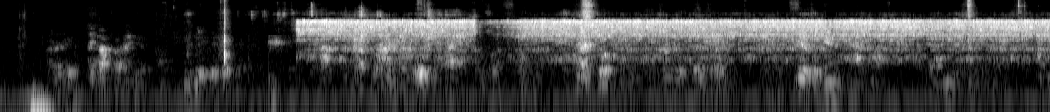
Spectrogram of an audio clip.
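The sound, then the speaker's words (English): Water from a bamboo shishi-odoshi (deer scarer or boar scarer) fountain runs in a loud, steady rush. It starts a few seconds in, drops out briefly, then resumes. Faint voices and small knocks come before it. “It would help if it was the noise was not drowned out by the running water.”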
